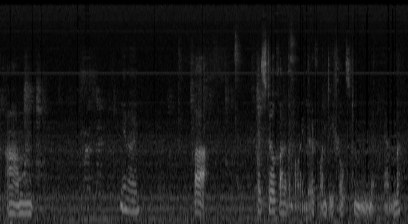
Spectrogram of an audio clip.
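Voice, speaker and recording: High-pitched man at a fairly slow pace, with audible room echo and noticeable background noise. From New Zealand. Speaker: vlogger. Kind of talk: casual vlog monologue. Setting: home video recording. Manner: rambling, halting with fillers.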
